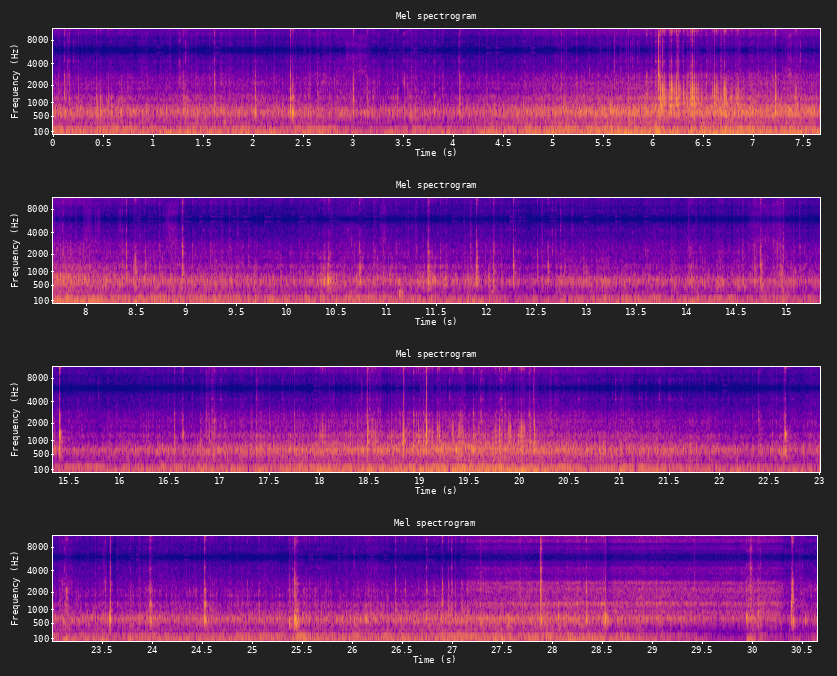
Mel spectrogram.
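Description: Bicycle rolling along a wooden boardwalk: a steady rumble from the tyres on the planks, with frequent small clacks and rattles. The rumble swells twice and drops away just before the end, as the bike comes off the boardwalk onto a dirt trail.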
